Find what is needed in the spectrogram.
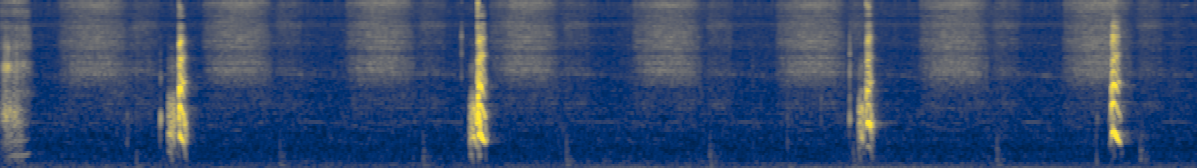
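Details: Baby with hiccups: four brief, abrupt gulping sounds spaced a few seconds apart.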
